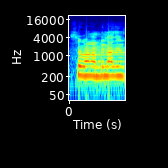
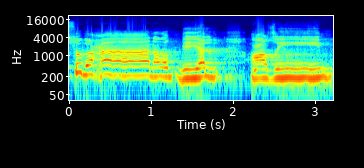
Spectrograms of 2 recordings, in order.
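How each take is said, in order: First: It is said quickly with syllables swallowed. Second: It is said slowly with every syllable clear. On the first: The prayer is recited carelessly. The speaker calls it wrong. "আর তাও আবার পড়ি কিভাবে?" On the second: The prayer is recited properly and beautifully. The speaker calls it right. "শুদ্ধ করে পড়বো, সুন্দর করে পড়বো।"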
